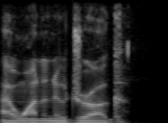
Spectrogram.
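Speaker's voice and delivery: ordinary talk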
